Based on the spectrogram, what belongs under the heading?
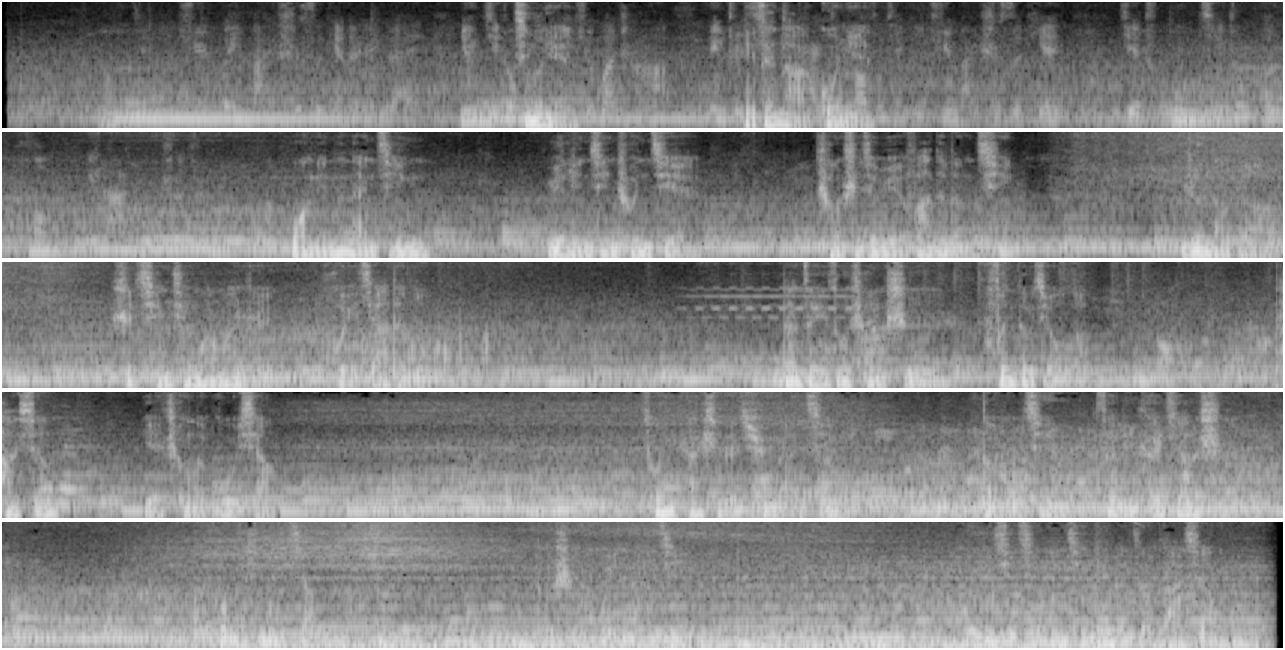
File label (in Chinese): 男 国 大音 温情旁白; 南京金鹰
